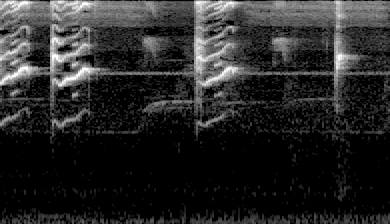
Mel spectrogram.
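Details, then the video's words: Common iora singing on a lure recording with nature sounds: three bright, down-hooked high chirps about a second apart, then a single short sharp note. "Pancingan sogon agar bunyi | sogon gacor suara alam"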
